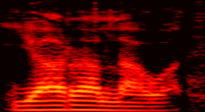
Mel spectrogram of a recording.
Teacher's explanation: अल्प प्राण ध्वनियाँ हैं और सघोष ध्वनियाँ हैं, यानी कि इनके बोलने पे जो है स्वर तंत्रियों में ध्वनि कंपन के साथ निकलती है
